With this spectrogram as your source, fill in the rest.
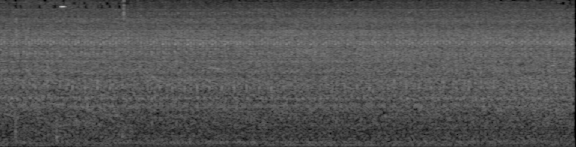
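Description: A bus engine rumbles steadily at low speed.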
